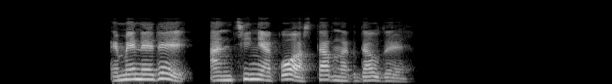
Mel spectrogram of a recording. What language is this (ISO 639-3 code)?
eus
